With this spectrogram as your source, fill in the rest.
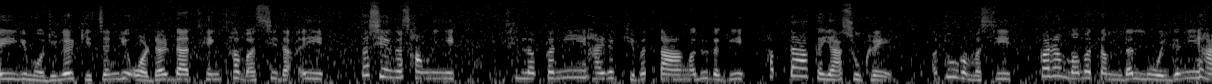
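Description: From start to finish the speech sits over a near-silent background flecked with twinkling specks: overdone noise removal, suppressing any frequency band that resembles noise, including quiet speech detail.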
